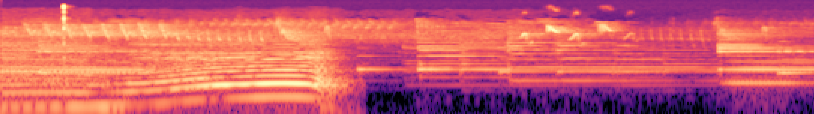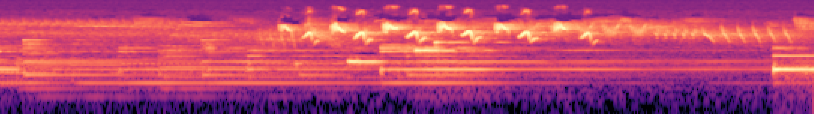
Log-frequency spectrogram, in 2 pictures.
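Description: A cow mooing once, a long call that rises and then falls in pitch, ending about two seconds in. After it, soft music with held notes, with birds chirping near the end.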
